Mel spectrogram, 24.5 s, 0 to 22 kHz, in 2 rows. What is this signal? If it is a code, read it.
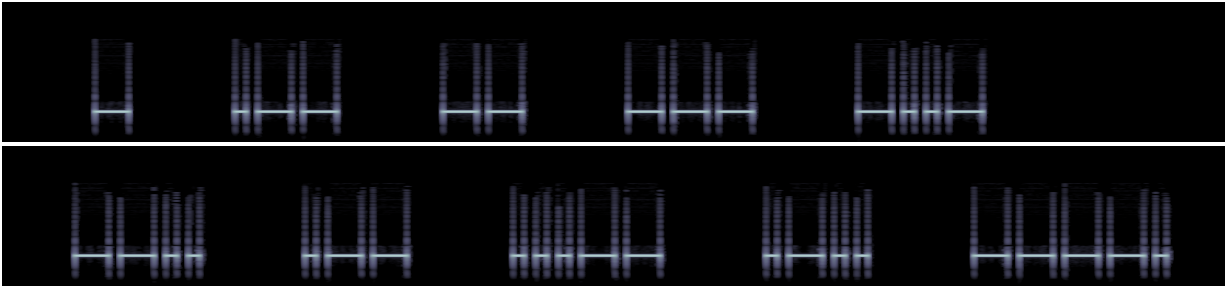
Morse code, heard as a keyed tone, about 10 wpm, spaced as for 6 wpm, 800 Hz. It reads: TWMOX ZW3L9
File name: LEZIONI / 8 YJ45 / 8 Y ws 10wpm 3952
